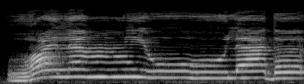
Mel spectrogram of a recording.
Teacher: یو واو مدہ ہے، واو سے پہلے پیش آ گئی ہے، اس کو ہم ایک الف کے برابر لمبا کر کے پڑھیں گے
